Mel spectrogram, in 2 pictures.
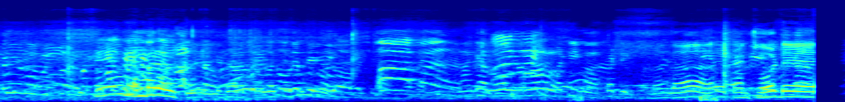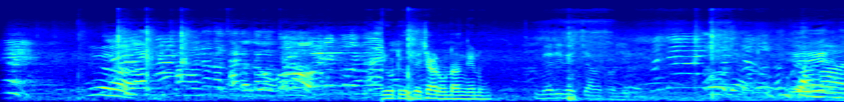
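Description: Several young men talk and shout outdoors, close by.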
